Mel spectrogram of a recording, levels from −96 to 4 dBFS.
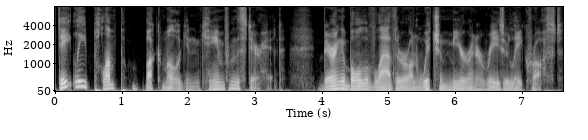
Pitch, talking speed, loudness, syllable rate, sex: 95 Hz, 175 wpm, -21 LUFS, 4.8 syllables/s, male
